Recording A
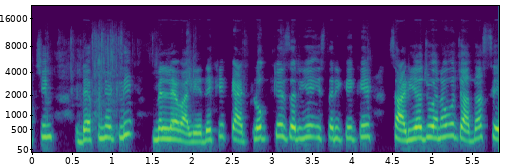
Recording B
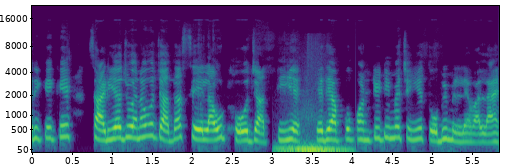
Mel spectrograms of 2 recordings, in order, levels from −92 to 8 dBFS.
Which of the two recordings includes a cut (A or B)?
B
